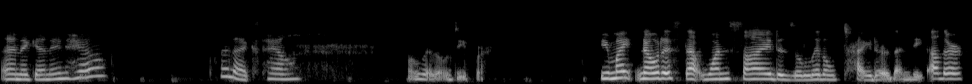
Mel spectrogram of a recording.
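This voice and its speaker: A young woman guiding a yoga class, giving slow, gentle cues with casual asides. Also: fairly high pitch, dry recording, muffled recording. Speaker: yoga instructor. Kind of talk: guided yoga instruction.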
